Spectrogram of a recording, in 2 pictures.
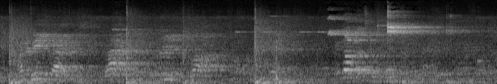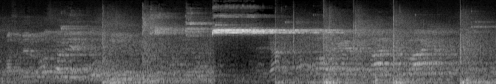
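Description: A basketball bouncing on a hardwood gym floor, several separate thuds echoing in the hall. About eleven seconds in, a referee's whistle blast, held for just under a second, is the loudest sound.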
